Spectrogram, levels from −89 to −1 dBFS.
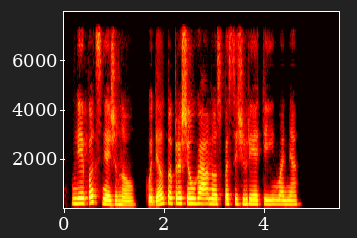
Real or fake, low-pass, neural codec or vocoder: fake; 7.2 kHz; codec, 16 kHz, 1 kbps, FunCodec, trained on LibriTTS, 50 frames a second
